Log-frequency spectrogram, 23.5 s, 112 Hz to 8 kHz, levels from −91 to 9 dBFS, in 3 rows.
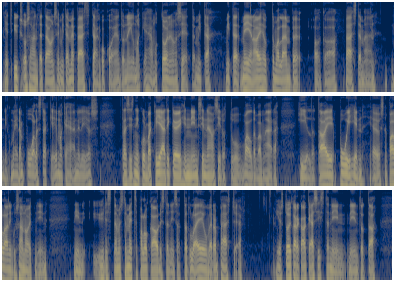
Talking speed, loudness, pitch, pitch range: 180 wpm, -28 LUFS, 100 Hz, 95-105 Hz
